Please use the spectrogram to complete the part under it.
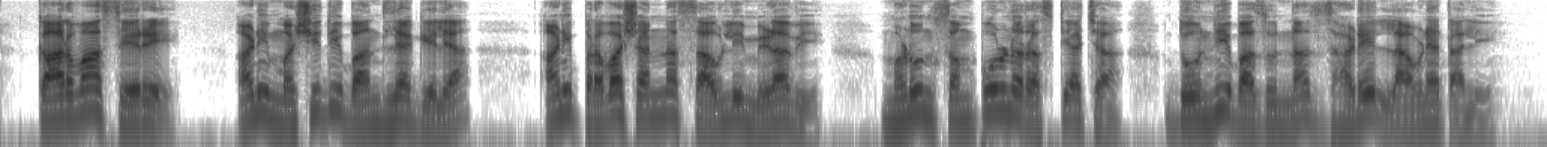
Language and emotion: Marathi, neutral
